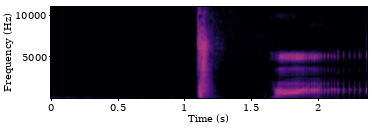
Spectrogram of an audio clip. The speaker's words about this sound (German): Warte ganz kurz, Digga, ich muss furzen.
